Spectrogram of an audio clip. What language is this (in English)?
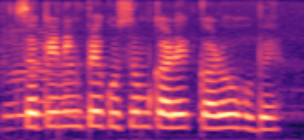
Magahi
